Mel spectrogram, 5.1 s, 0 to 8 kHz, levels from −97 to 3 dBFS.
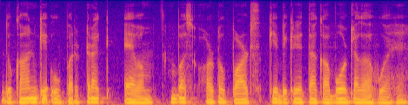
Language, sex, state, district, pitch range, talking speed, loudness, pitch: Hindi, male, Uttar Pradesh, Lalitpur, 85-95 Hz, 175 wpm, -15 LUFS, 90 Hz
